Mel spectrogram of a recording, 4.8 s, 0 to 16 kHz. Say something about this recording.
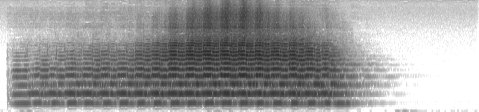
horn trill crescendo D4 Eb4
A trill on the horn between D4 and Eb4 produced by moving the valve rapidly. Recorded with a Zoom h4n placed about a metre behind the bell.
brass, d4, eb4, eflat4, horn, trill, valve, valve-trill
